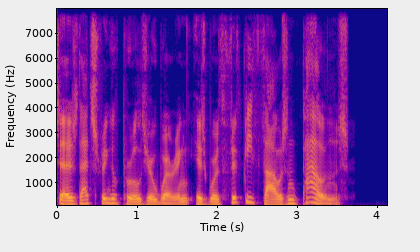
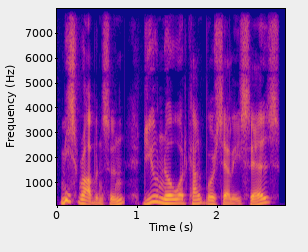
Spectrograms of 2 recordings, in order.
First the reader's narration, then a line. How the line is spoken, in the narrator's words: exclaimed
